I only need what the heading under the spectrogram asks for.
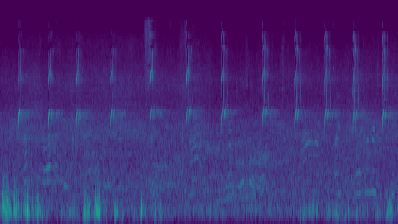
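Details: A squirrel at a university campus in Tijuana gives short, sharp, squeaky barks about every two-thirds of a second over low thumps, repeated for a while; it seems unhurt, and the observer thinks it was calling its babies.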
